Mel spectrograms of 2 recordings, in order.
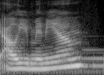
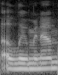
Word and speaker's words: aluminum: Were you thinking that I was gonna say it like aluminium? We definitely don't say it like that. We say it as aluminum in Canada, but that's definitely really creepy.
